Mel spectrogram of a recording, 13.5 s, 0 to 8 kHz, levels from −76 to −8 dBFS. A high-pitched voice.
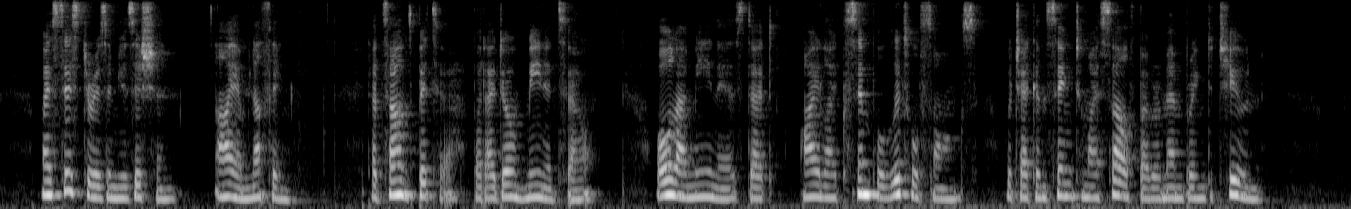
No: medium, 170 Hz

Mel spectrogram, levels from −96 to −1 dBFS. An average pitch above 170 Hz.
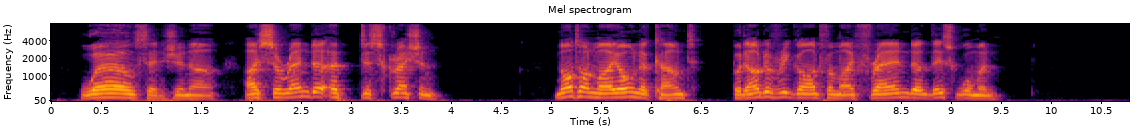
No: medium, 140 Hz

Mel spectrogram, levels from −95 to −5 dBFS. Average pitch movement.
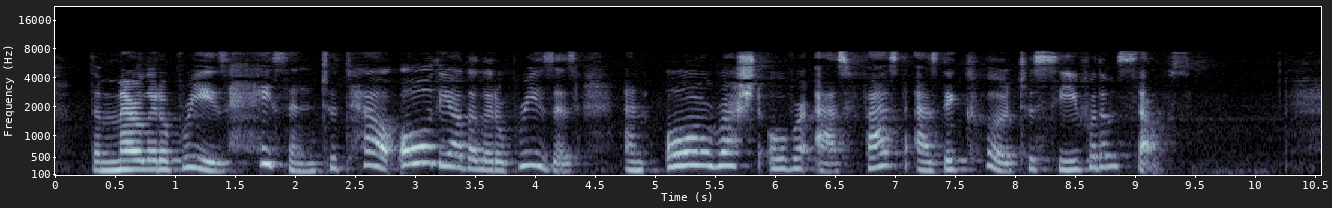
No: wide, 6.8 semitones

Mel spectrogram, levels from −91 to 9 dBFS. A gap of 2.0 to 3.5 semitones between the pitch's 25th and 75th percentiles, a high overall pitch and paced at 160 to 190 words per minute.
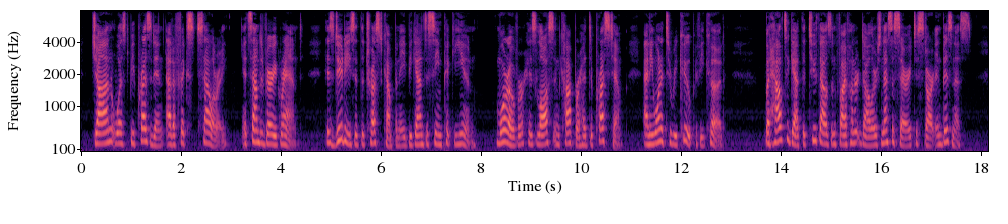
Yes: average, 3.1 semitones; high, 210 Hz; average, 180 wpm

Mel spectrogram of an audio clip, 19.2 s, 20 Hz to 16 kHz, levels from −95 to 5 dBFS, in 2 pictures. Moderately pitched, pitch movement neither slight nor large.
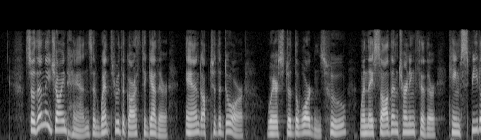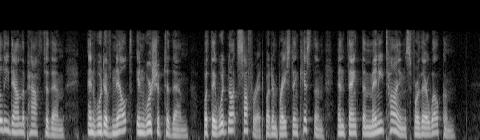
Yes: medium, 150 Hz; average, 4.3 semitones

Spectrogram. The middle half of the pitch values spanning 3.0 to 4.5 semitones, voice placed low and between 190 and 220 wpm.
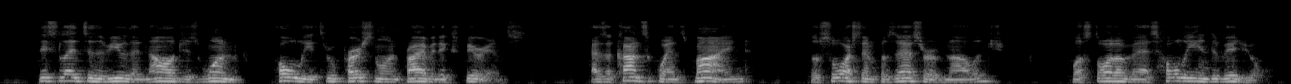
No: average, 4.1 semitones; low, 130 Hz; average, 145 wpm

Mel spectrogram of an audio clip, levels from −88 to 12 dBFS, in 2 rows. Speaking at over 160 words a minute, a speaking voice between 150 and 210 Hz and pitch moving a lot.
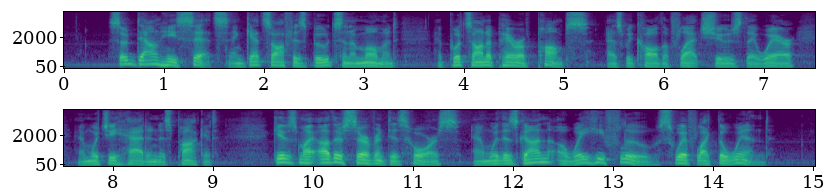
No: fast, 205 wpm; low, 105 Hz; wide, 6.0 semitones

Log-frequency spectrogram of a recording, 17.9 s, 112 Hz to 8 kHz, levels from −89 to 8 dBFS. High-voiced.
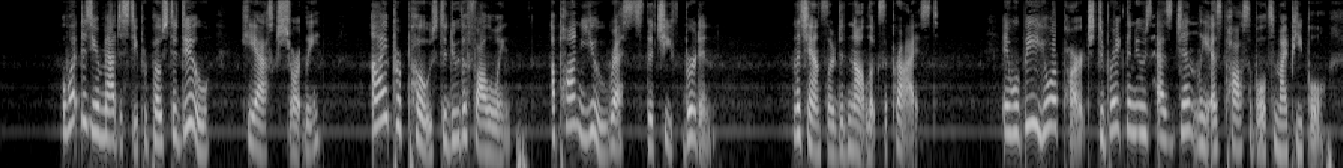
Yes: high, 245 Hz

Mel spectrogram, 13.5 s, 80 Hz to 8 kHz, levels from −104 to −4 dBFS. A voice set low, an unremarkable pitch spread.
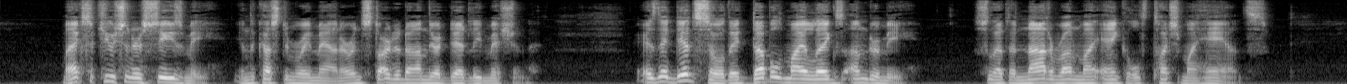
Yes: low, 120 Hz; average, 3.6 semitones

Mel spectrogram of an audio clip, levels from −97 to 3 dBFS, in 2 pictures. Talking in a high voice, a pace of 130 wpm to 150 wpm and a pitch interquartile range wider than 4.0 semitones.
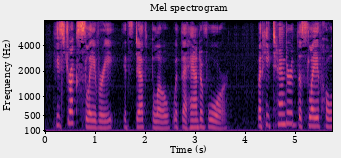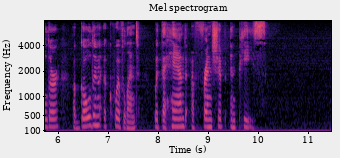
No: high, 200 Hz; slow, 135 wpm; average, 3.7 semitones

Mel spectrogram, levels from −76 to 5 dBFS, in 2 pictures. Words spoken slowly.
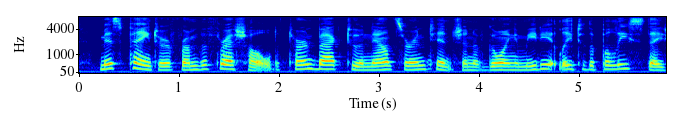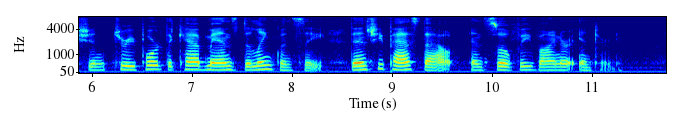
No: average, 160 wpm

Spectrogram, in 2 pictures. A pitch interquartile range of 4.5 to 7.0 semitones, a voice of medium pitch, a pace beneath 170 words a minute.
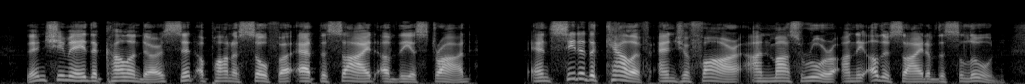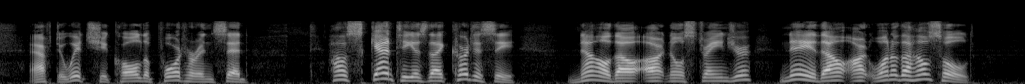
Yes: average, 5.1 semitones; medium, 155 Hz; average, 160 wpm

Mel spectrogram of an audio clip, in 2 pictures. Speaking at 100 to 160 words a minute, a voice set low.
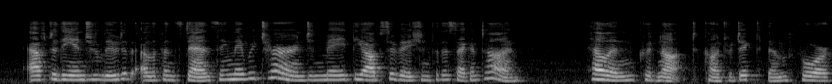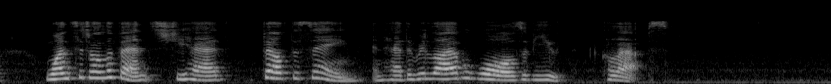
No: average, 145 wpm; high, 210 Hz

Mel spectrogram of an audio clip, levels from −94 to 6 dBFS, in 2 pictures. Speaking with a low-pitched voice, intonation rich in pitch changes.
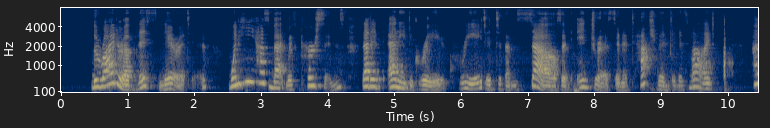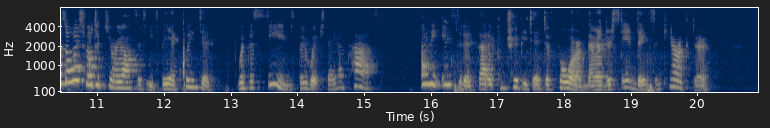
No: high, 220 Hz; wide, 7.9 semitones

